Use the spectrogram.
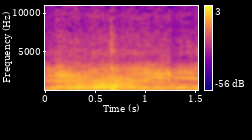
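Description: A Horizon BQ-160 perfect binder starts its binding cycle after a book block is clamped, giving off a steady, loud mechanical whirr and grinding hum that holds even from start to finish.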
